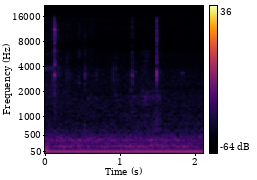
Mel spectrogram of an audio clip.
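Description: A few faint, light clicks scattered over a low steady room hum.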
